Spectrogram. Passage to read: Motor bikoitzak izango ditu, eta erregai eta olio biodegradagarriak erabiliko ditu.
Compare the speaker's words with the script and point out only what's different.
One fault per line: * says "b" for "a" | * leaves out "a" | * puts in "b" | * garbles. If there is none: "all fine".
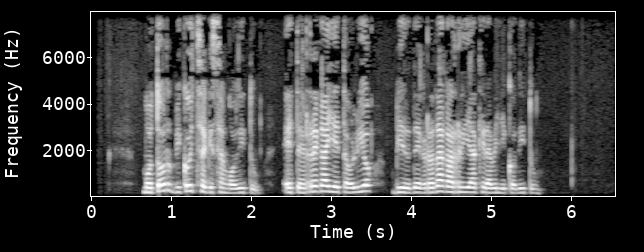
all fine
